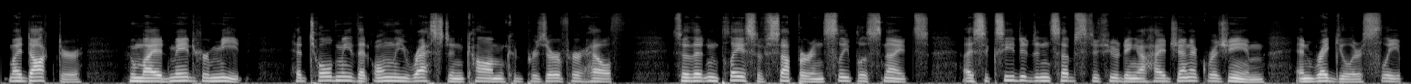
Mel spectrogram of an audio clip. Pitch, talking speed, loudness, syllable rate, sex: 145 Hz, 165 wpm, -18 LUFS, 4.8 syllables/s, male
